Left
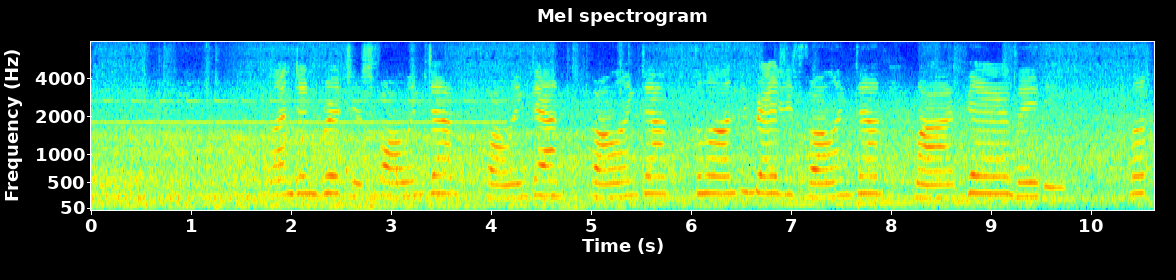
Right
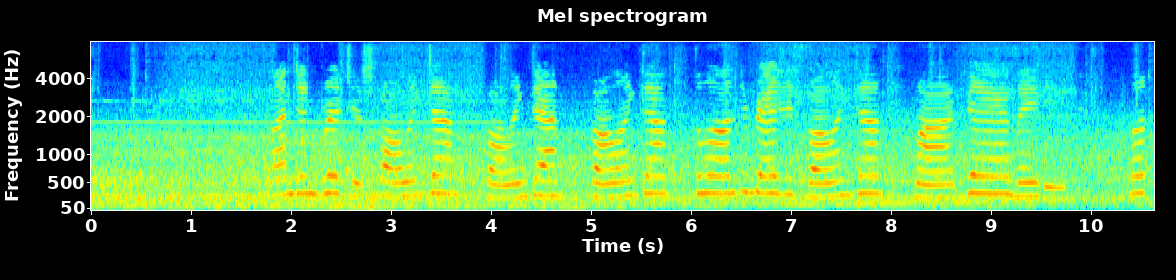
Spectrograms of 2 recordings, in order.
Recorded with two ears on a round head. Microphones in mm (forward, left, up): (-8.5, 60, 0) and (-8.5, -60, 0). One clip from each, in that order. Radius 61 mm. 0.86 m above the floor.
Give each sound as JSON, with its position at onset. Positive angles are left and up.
{"t": 0.0, "sound": "a vehicle", "side_deg": 60}
{"t": 1.8, "sound": "singing", "side_deg": 10}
